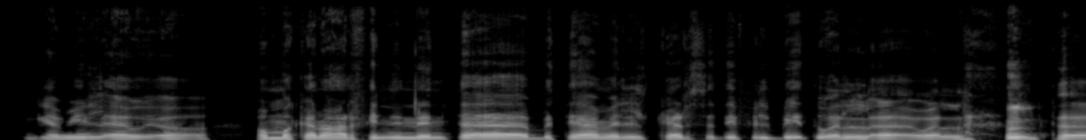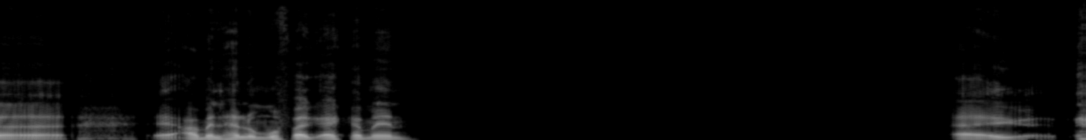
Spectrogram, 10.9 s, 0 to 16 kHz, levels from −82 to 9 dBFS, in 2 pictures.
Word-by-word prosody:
جميل 125 +3 -2
أوي، 120 -3 0
آه، 105 -2 -4 0.2
هم 130 +3 +3
كانوا 145 +2 +2
عارفين 150 +5 0
إن 160 -1 +2
أنت 165 0 0 0.4
بتعمل 155 +6 +1
الكارثة 150 +4 -3
دي 165 +3 -3
في 165 - -9
البيت 160 +5 -1
والَّا 125 -2 +2
والَّا 120 +5 -1 0.2
أنت 135 -9 +4 0.9
آآ، - - -3
عاملها 120 +3 -1
لهم 140 -1 -2
مفاجأة 125 -1 0
كمان؟ 120 -1 -4 2.7
أيوه. 105 +1 -5
130 Hz, 120 wpm, -24 LUFS, 120-150 Hz, 2.7 s, أنت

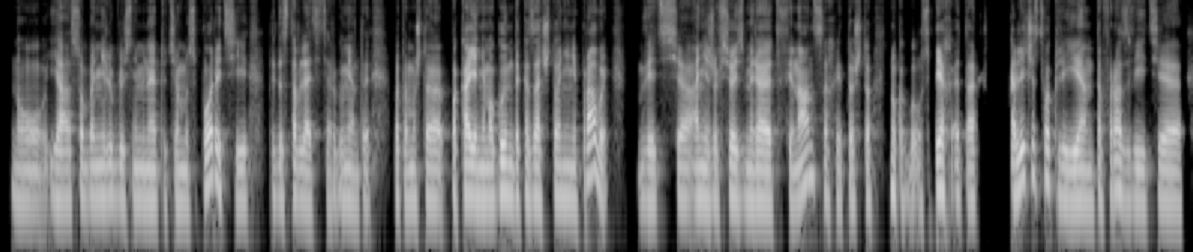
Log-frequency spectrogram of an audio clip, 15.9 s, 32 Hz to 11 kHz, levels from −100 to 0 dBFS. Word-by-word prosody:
Ну, 110 -2 -4
я 110 -2 +1
особо 115 +1 -2
не 115 0 -1
люблю 115 -1 -2
с 110 - -10
ними 115 -1 -3
на 110 0 +2
эту 110 - -6
тему 105 -1 -4
спорить 160 - +1
и 110 0 -2 0.2
предоставлять 110 -2 -1
эти - - -11
аргументы, 105 -1 -4 0.3
потому 110 -1 -2
что 110 +1 +1
пока 125 - +4
я 120 -1 +9
не 115 -1 0
могу 110 +3 +3
им 125 - +1
доказать, 115 -1 +1
что 125 - -1
они 115 0 -1
не 115 -1 -2
правы, 110 - +4 0.4
ведь, 110 -1 -4
э, 115 -1 +2
они 115 -1 +1
же 115 +1 -2
всё 120 +2 +2
измеряют 110 -1 +3
в 105 - -15
финансах. 130 - -1
И 110 - -2
то, 110 +2 -4
что, - - -4 0.2
ну, - - +2
как - - -7
бы - - -5
успех- 135 -1 +3
это 115 -2 -1 0.4
количество 175 +6 +2
клиентов, 110 -4 0
развитие 110 -4 0
110 Hz, 175 wpm, -25 LUFS, 110-120 Hz, 0.4 s, я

